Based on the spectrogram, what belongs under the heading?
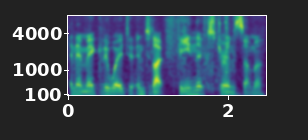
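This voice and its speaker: A man's voice: mid-range voice, level tone, quick pace. A man in casual gaming chat over a voice call, making dry, teasing comebacks. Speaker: gaming co-host. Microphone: computer mic on an online call. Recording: noisy call mic with clicks.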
